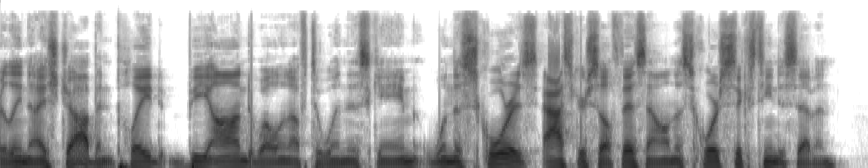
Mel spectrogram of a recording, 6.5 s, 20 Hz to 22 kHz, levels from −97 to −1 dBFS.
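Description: Small forward jumps in the speech at 1.89 s, between "job and played beyond" and "well enough to win", and at 3.30 s and 4.36 s, on either side of "the score is ask". Each is likely a dropped buffer (overrun), where a few milliseconds of samples were overwritten and the two sides spliced together with no gap.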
